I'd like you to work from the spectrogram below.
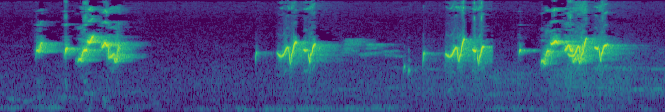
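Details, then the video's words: Golden white-eyed bulbul (kutilang emas mata putih) singing on a master recording for training songbirds: four short, bright, warbled phrases of quick rising-falling notes, spaced about one to two seconds apart, with a faint low hum early on. "suara masteran Kutilang emas mata putih"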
